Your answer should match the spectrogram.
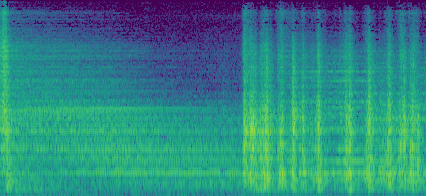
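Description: Martial-arts film soundtrack playing from a TV: a sustained ringing chord in the score starts suddenly, and about five seconds in a quick run of sharp punch and block hit effects begins, about four a second, over the music.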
